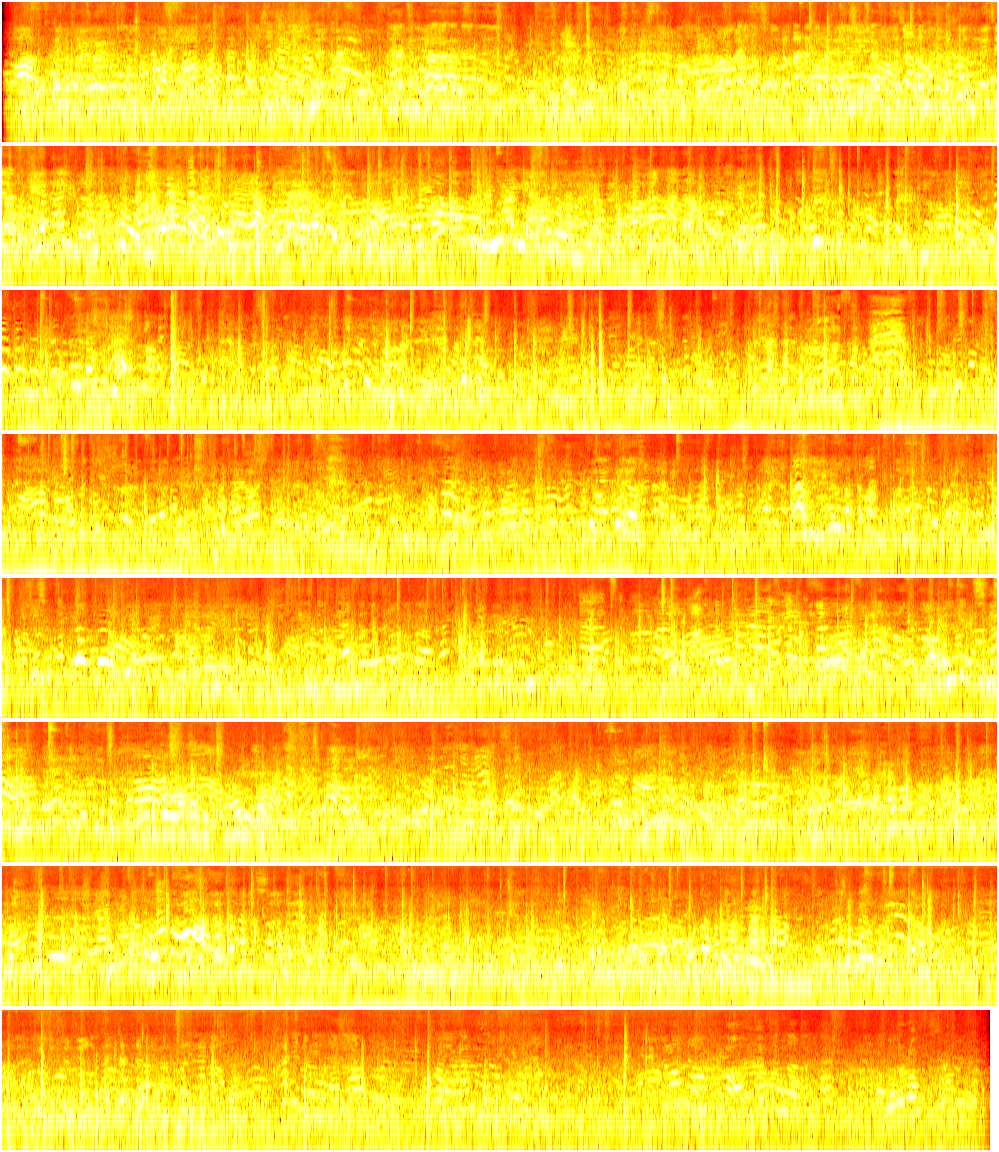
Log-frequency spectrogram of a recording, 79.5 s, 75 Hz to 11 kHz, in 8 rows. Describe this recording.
0177 Hongdae metro stairs
People in the stairs of the Hongdae metro station.
20120212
